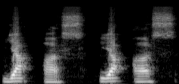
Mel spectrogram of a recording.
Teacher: And this cannot stand in a closed syllable because now it's ya-as. The real stress is on the beginning, ya.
